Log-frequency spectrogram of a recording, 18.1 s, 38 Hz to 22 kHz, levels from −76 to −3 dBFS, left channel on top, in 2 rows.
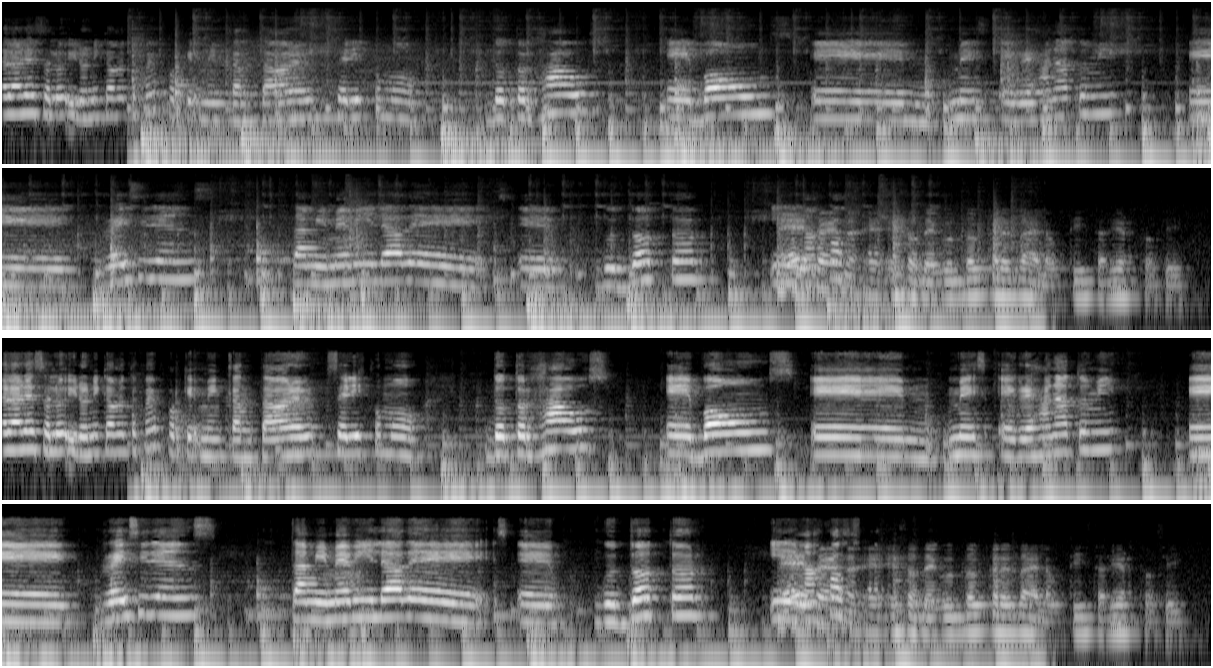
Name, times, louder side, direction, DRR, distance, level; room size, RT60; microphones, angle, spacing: voice 1, 0.0-3.2 3.6-4.5 5.0-8.4 8.9-10.6 11.2-14.4 14.8-15.5 17.4-17.5, right 6 dB, 70° right, 0.4 m, -22 dB
sound 1, 0.9-16.9, left 2 dB, 65° left, 0.4 m, -30 dB
voice 2, 11.3-11.8 14.9-17.9, right 2 dB, 20° right, 0.5 m, -29 dB
8.6 x 4.8 x 3.8 m
head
